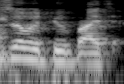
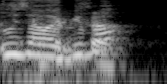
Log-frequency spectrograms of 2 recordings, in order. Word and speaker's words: Uzo Aduba: Uzo Aduba? How do you pronounce her name? – Uzo Aduba. I actually think that's right. – Nice. Yes, Uzo Aduba.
